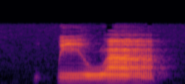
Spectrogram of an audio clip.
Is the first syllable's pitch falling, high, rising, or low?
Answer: high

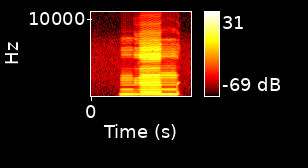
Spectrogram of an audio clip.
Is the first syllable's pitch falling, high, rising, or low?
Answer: high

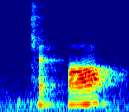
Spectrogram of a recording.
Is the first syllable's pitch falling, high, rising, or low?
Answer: low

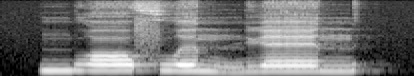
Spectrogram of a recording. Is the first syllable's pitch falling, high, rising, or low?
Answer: high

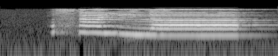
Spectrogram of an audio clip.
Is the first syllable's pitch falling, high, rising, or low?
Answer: high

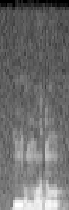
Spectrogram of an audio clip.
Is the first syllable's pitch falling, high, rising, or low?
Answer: low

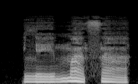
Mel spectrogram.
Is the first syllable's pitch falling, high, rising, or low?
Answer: low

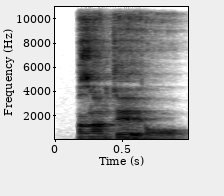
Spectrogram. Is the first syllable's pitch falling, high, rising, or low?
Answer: high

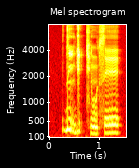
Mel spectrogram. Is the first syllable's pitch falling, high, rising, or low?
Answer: falling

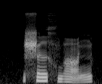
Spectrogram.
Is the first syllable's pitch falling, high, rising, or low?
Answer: high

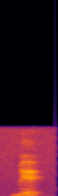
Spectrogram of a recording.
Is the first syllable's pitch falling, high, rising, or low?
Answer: falling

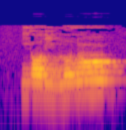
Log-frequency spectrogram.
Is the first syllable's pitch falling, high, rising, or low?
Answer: high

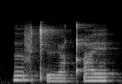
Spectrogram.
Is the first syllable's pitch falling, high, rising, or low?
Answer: high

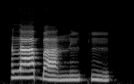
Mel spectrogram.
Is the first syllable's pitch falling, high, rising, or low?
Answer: high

